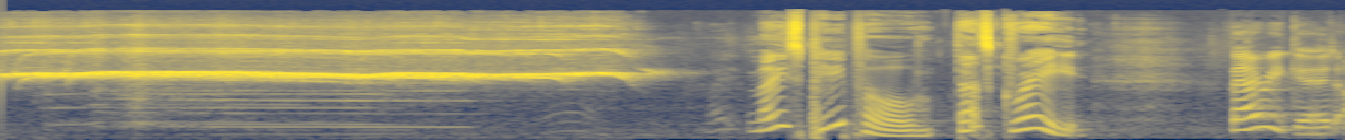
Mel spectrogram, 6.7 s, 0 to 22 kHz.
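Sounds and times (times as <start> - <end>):
audience members whistling: 0.0 - 3.5
speech: 3.8 - 6.7.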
